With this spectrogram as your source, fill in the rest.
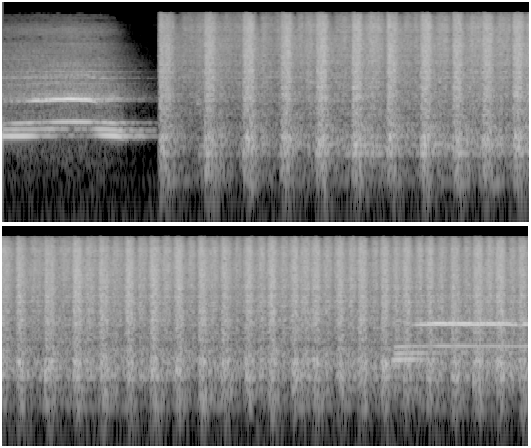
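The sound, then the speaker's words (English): A train whistle, played by drummers behind a silent-film movie screen, blows loudly to signal a train approaching, giving way to a fast, steady chugging of wooden clacks from woodblocks and hissing strokes; near the end the whistle sounds again over the continuing rhythm. “Perched behind the movie screen, drummers played woodblocks and whistles to signal the train approaching the damsel in distress.”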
